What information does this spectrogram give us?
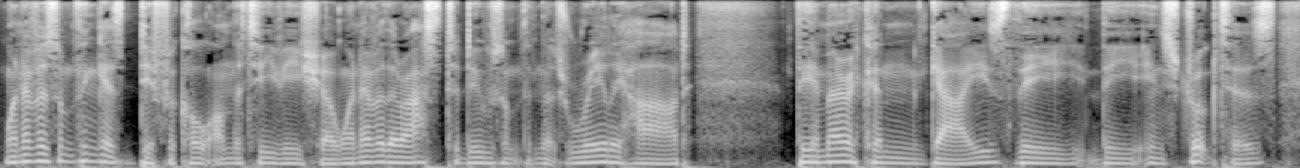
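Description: A man's voice: low voice, normal speed, mellow, dry recording, studio quality. A man with a cold and a nasal, stuffy voice, hosting a solo podcast in a rambling, self-deprecating but motivational way. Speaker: podcast host.

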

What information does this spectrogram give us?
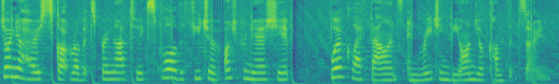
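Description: A woman voicing a show's scripted opening. Her voice is fairly high, and she reads in an upbeat promotional style with light music playing underneath. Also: moderate pace. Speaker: show announcer. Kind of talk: scripted intro.

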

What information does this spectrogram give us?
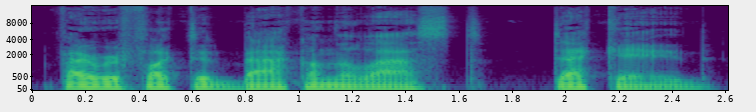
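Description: A man co-hosting a podcast, speaking in a measured and thoughtful way with some halting restarts. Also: low-pitched, a little mellow, dry recording, clean studio sound. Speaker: podcast co-host. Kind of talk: reflective conversation.

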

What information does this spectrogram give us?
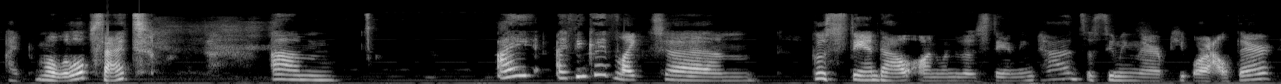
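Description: A woman's voice: mid-range voice, expressive, slow pace, fairly bright tone. A woman talking casually and tentatively as a player in a tabletop role-playing game, describing her character's actions.

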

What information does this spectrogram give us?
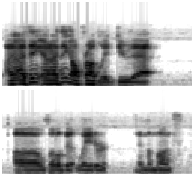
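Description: A man's voice: fairly low pitch, moderate pace. A man co-hosting a podcast, casually reviewing in a hesitant way, repeating himself as he searches for words, on a lo-fi microphone. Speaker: podcast co-host. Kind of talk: casual chat, film review. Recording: dull lo-fi mic with faint noise.

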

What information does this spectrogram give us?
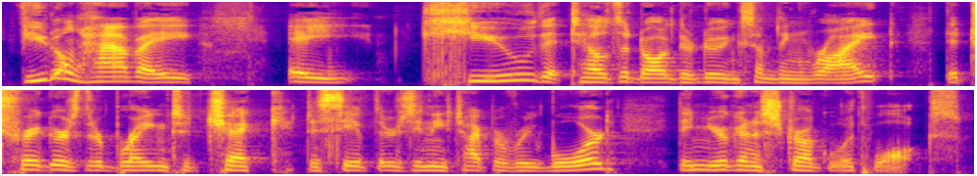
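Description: Gravelly woman explaining dog training. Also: sits low, normal speed. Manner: explaining, emphatic, asks "right?" often. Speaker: podcast co-host and dog trainer. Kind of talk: casual chat.

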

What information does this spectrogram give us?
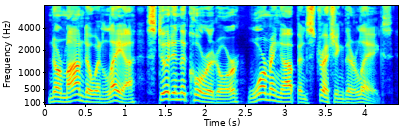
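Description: A man reading a children's audiobook as its narrator, in an animated storytelling style. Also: medium pitch, moderate pace, no room sound, studio quality.

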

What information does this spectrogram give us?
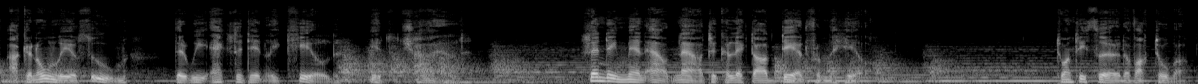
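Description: Deep, grave frontier fort commander. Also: male voice. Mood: ominous dread. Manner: grave, formal, dramatic. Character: grave male frontier army fort commander writing logbook. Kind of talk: audio drama logbook narration.

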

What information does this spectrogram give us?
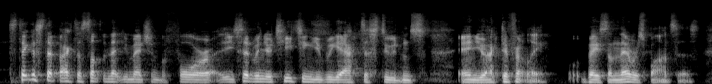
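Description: A man with a slightly low voice hosts a conversational interview. He speaks reflectively, drawing on his own experience as he works through his thoughts. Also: husky.

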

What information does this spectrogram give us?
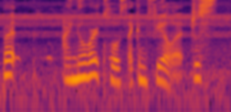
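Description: A woman's voice: mid-range voice, brisk, noisy background, lightly acted. A young woman playing a stubborn, nature-loving hike leader in an audio drama, casual, wry and insistent. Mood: defensive, irritated.

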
